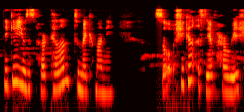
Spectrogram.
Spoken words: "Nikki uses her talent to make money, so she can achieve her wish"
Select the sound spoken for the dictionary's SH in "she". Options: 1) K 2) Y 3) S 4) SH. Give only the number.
4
